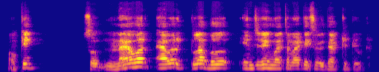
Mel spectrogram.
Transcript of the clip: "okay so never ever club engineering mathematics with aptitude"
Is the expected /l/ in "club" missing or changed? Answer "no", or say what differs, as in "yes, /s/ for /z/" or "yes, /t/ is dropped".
no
